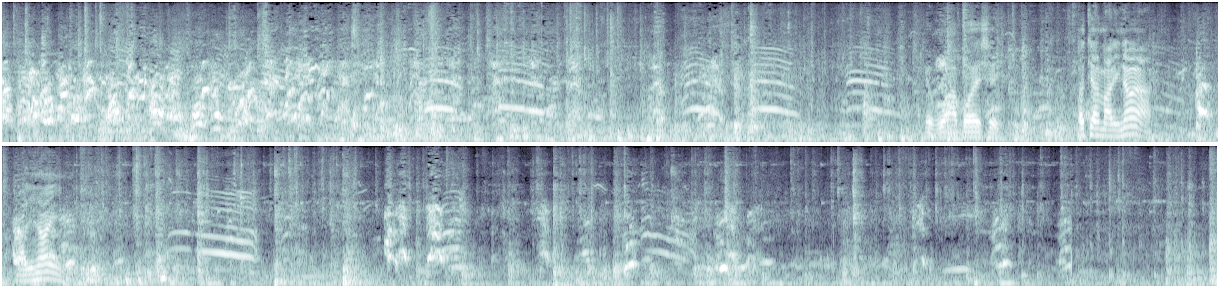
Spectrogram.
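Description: Many dogs bark and yelp excitedly close by.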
